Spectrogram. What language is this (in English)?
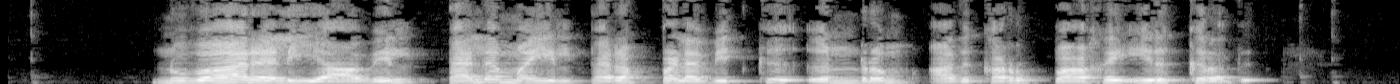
Tamil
